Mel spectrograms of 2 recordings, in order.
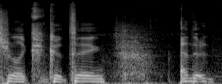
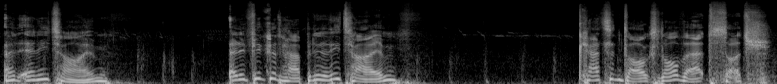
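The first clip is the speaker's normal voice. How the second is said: mock British accent; 2 semitones lower than usual. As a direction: put on a jokey British accent for the game. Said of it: "apologize to anyone from England or the U K".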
